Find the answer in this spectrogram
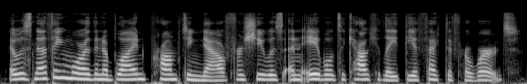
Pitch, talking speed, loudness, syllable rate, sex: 220 Hz, 230 wpm, -16 LUFS, 5.6 syllables/s, female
